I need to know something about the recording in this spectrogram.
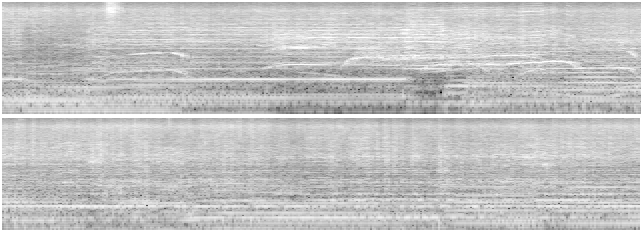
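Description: Distorted electric guitar and bass holding long, droning notes, with bending, wavering high notes above them and no clear drum beat. The low notes change about four and a half seconds in.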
